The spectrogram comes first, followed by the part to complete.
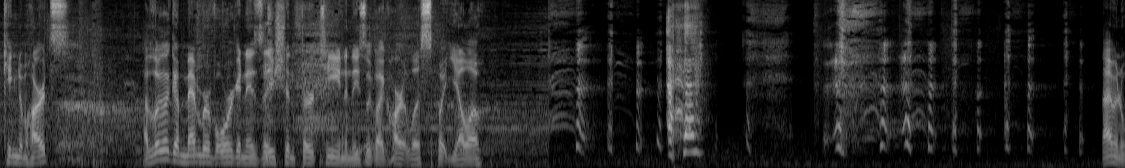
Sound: coughs

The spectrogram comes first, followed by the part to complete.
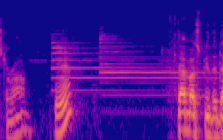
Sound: doorbe rllings

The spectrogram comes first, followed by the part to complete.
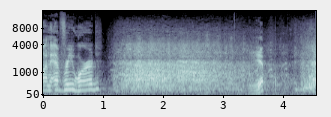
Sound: laugh

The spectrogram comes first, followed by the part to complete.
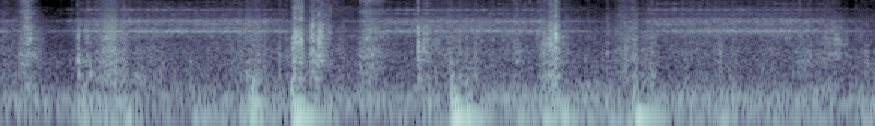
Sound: metal clangs

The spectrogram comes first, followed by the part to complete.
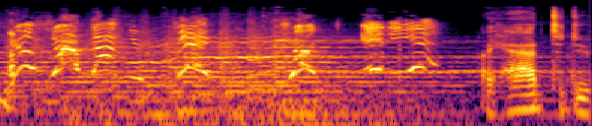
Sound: child yelling

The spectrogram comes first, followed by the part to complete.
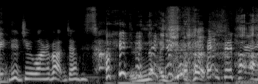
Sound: both laugh

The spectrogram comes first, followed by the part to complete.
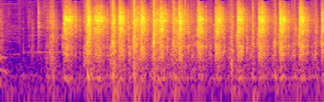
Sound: machine clicking

